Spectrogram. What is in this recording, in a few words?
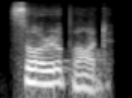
"sauropod", Indian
